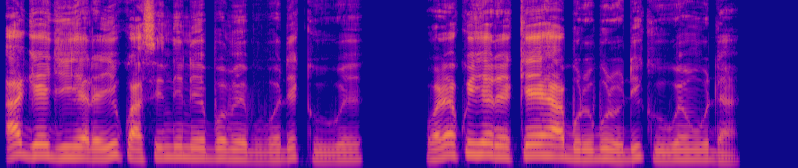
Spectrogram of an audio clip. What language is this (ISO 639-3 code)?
ibo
